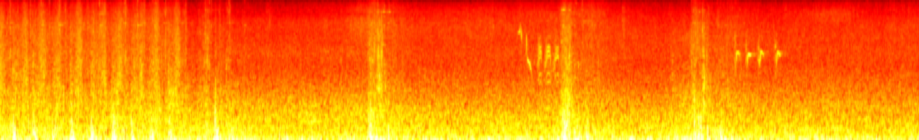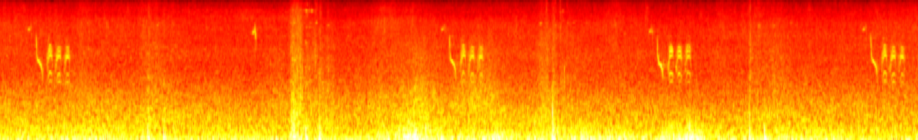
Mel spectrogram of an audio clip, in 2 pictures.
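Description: Wind blows steadily across open ground.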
